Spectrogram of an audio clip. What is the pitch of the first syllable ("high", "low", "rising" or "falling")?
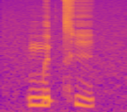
high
